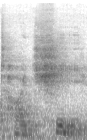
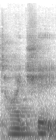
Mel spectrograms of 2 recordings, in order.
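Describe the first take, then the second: First: The second syllable starts with a ch sound. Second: The second syllable starts with a soft j sound. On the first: The speaker calls it wrong. "not Tai Chi. It doesn't have anything to do with Chi" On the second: The speaker calls it right. "Tai Chi is Tai Chi"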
